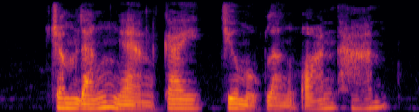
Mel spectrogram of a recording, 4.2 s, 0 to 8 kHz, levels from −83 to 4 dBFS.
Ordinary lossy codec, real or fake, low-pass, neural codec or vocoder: MP3, 64 kbps; real; 7.2 kHz; none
